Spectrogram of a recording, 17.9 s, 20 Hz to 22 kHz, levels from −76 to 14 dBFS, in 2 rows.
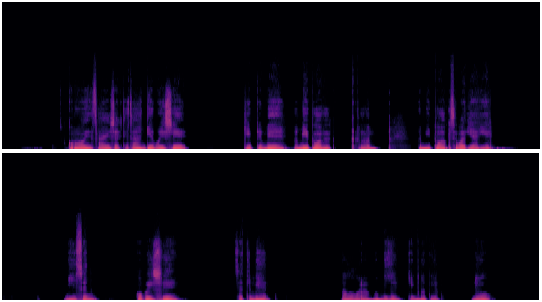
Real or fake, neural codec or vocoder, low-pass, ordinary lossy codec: fake; codec, 44.1 kHz, 2.6 kbps, DAC; 14.4 kHz; none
